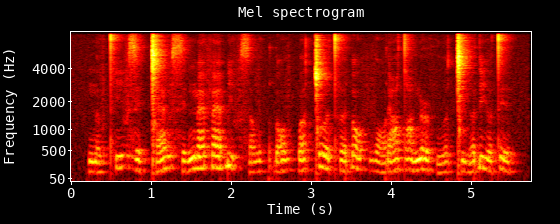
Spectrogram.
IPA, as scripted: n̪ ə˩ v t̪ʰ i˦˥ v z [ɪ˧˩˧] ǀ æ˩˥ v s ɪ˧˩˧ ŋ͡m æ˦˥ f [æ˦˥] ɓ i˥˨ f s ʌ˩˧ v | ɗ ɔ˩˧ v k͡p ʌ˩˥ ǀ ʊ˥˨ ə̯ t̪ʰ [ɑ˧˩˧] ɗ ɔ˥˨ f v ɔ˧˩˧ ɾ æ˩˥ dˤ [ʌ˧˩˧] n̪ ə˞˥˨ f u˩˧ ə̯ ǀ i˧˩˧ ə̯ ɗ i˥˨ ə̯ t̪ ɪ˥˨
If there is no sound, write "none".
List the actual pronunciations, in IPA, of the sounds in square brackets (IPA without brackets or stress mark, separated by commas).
ɪ˧˩˧, æ˦˥, ə˧˩˧, ʌ˥˨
